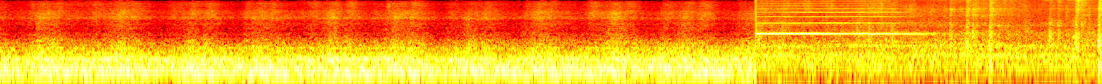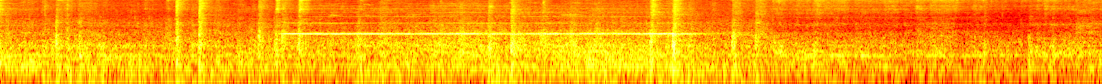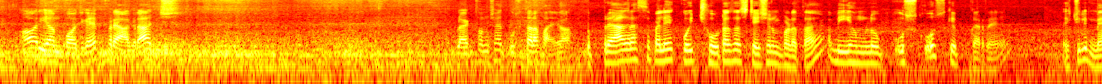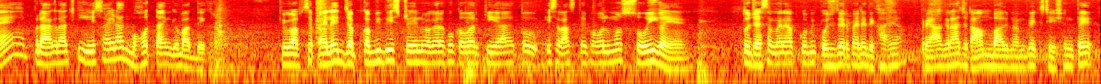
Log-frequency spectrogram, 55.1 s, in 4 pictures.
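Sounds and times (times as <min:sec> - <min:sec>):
train rumbling across a bridge: 0:00.0 - 0:55.0
train horn blasts: 0:09.5 - 0:12.0, 0:17.2 - 0:22.8.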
